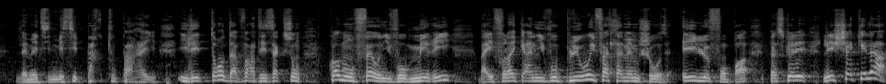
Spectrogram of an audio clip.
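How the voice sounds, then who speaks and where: At a fairly quick pace, a man talks in a fairly high voice with lively intonation and very even loudness. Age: 60s. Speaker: doctor and local politician. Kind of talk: TV panel debate. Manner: animated.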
